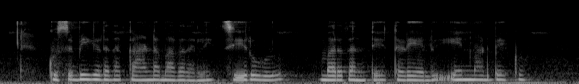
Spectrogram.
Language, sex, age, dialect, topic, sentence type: Kannada, female, 18-24, Northeastern, agriculture, question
